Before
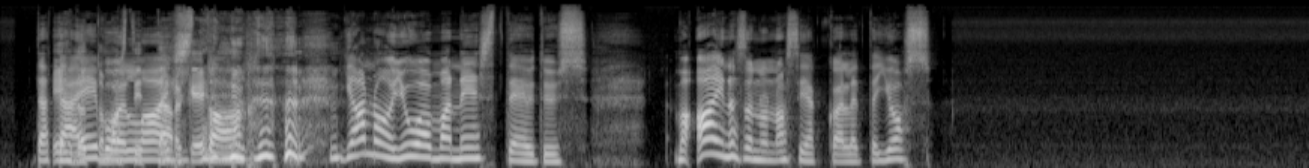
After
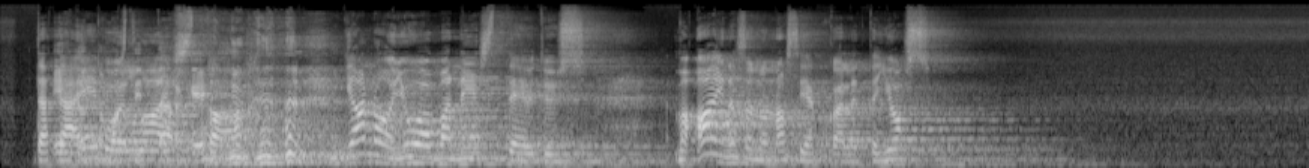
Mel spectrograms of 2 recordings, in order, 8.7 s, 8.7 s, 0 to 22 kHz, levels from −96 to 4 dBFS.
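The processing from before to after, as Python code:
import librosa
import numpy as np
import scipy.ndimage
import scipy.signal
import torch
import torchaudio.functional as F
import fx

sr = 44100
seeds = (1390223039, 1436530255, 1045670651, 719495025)

y = fx.octave_divider(x, sr, octaves=1, level_db=1.0)
y = fx.highpass(y, sr, hz=580.0, slope=6)
y = fx.room_shoebox(y, sr, seeds[0], volume_m3=2500.0, walls='mixed', distance_m=1.2)
y = fx.band_squash(y, sr, depth_pct=40)
y = F.gain(torch.from_numpy(y), 2.5).numpy()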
